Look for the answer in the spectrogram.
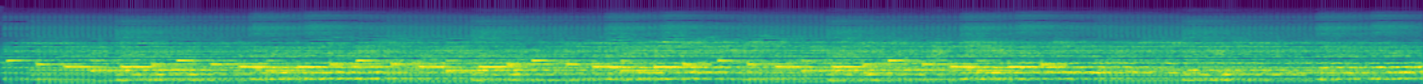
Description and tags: dead end street
self made pad mixed with a voice sample that i made myself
